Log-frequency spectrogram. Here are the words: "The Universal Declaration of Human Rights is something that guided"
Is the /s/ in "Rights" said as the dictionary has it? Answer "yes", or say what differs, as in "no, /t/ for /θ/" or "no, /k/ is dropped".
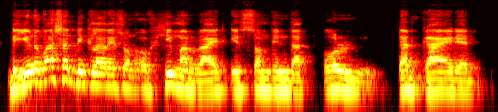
no, /s/ is dropped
